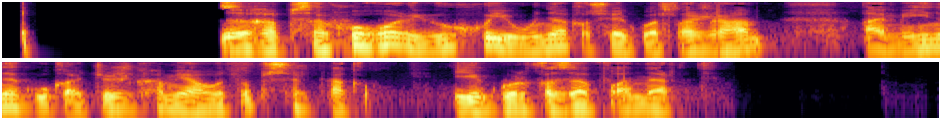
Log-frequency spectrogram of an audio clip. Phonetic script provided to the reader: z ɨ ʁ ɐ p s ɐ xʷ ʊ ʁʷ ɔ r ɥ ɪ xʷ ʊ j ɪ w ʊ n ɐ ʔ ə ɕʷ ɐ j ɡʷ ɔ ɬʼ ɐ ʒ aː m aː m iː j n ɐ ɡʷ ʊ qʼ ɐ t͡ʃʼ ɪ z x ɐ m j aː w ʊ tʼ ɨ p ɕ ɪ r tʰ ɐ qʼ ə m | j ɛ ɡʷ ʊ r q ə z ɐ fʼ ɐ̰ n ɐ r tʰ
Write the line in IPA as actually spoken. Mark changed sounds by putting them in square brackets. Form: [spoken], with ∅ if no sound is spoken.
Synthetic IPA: z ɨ ʁ ɐ p s ɐ xʷ ʊ ʁʷ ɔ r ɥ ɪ xʷ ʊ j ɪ w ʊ n ɐ [q] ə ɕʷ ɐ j ɡʷ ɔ ɬʼ ɐ ʒ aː m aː m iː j n ɐ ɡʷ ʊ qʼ ɐ t͡ʃʼ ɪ [ʒ] x ɐ m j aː w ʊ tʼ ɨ p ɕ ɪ r tʰ ɐ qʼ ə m | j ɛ ɡʷ ʊ r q ə z ɐ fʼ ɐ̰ n ɐ r tʰ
